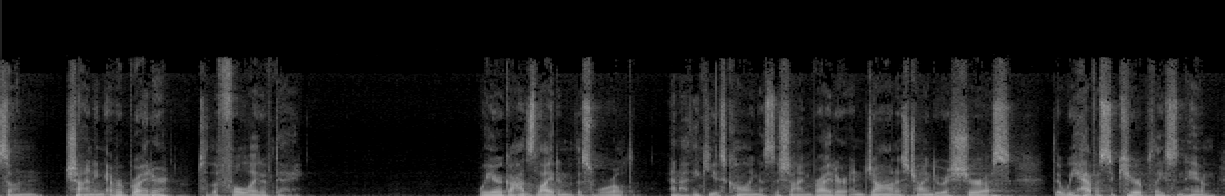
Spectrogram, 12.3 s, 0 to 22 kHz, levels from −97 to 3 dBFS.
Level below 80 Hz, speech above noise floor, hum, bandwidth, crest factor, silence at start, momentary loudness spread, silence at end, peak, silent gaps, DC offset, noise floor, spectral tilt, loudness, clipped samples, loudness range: -64 dBFS; 41 dB; none; 16 kHz; 24 dB; 0 s; 11 LU; 0 s; -14 dBFS; none; under 0.1%; -77 dBFS; -4 dB/octave; -36 LUFS; under 0.1%; 5 LU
